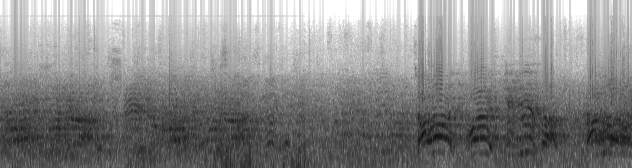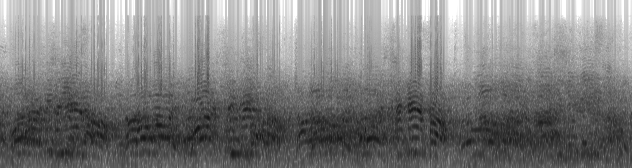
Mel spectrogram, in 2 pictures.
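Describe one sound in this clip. A large crowd of men and women murmurs and chatters outdoors.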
